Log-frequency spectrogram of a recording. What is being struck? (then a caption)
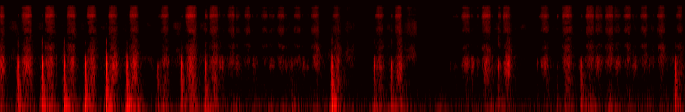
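Graphite pencil on a sheet of drawing paper. A graphite pencil scratches long outline strokes along the cheek and jaw of a face drawn on a flat sheet of white drawing paper. The sound is a quiet, dry, brushy scratching in quick, uneven strokes with a bright hiss, and each stroke stops short with almost no ring. There are brief pauses near the middle before the strokes resume.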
